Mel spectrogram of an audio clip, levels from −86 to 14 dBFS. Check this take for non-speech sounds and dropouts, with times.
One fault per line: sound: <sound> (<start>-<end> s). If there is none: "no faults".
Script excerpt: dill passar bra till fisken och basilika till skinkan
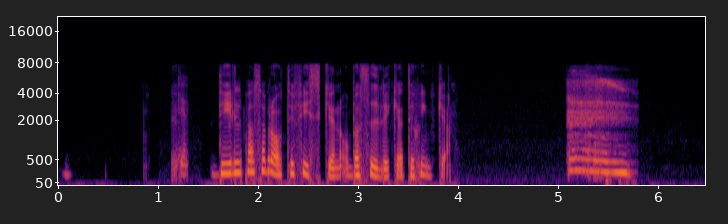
sound: laugh (1.1-1.3 s)
sound: throat clearing (5.1-5.8 s)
